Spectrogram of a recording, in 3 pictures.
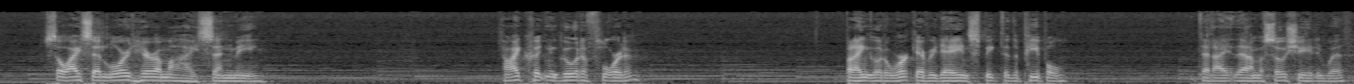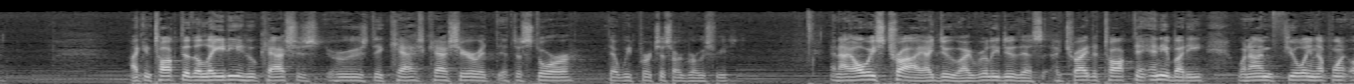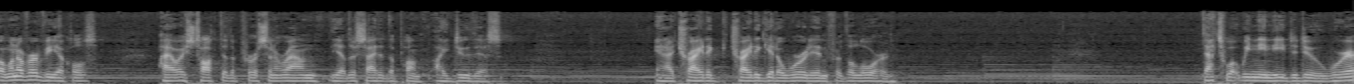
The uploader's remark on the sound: Live from The Summit Church in Dover, OH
